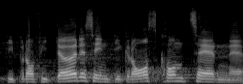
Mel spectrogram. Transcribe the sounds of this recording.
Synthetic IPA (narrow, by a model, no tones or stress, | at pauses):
d̥ipɾɔfitœːɾəsɪnt̚tiɡɾoːskʰɔnt͡sɛɾnə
